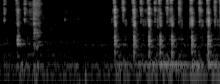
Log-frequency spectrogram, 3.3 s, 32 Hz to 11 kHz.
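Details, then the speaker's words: Beetle project being wired, line lock tested with fan running: about a dozen crisp, separate solenoid clicks over a low fan hum. The line lock works, now on a 5 A fuse instead of 15 A. "the line lock clicks so I'm going to call that a success"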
